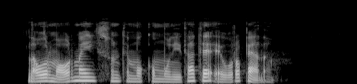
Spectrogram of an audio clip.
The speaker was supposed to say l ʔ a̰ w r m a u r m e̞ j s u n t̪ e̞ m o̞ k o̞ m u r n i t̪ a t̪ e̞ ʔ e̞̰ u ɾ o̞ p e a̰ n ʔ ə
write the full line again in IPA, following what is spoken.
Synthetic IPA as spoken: l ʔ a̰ u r m a u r m e̞ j s u n t̪ e̞ m o̞ k o̞ m u n i t̪ a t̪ e̞ ʔ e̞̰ u ɾ o̞ p e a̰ n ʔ ə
